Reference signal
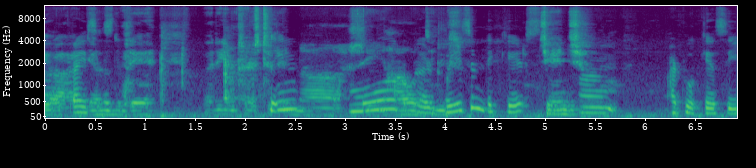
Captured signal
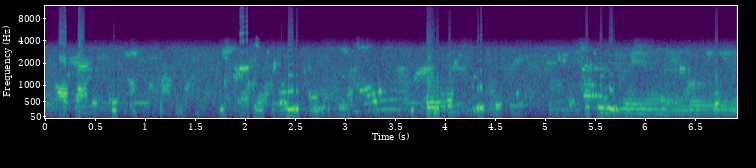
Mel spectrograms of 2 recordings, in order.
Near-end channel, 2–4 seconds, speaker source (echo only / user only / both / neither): echo only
